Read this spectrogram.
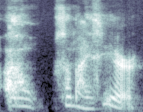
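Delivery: barely audible hushed quote. Retold or imitated. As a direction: say it almost silently. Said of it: "Nobody yells that".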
